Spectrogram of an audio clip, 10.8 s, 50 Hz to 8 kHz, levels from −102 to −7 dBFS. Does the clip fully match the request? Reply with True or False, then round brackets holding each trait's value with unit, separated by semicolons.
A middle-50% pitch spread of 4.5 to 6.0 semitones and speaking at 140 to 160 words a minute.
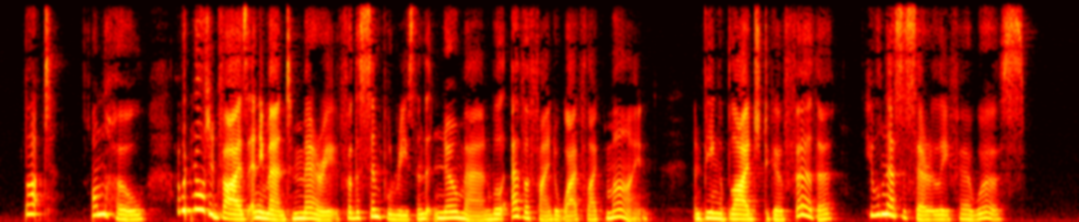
False (5.1 semitones; 205 wpm)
